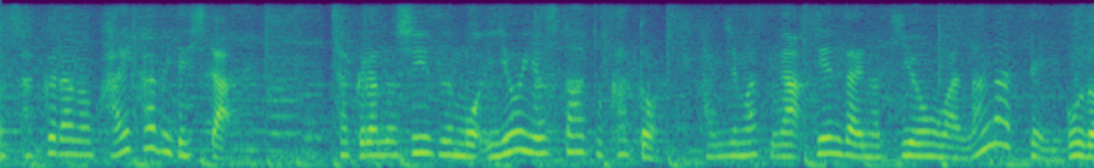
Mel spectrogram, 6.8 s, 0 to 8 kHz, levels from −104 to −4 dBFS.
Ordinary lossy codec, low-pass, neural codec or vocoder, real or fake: none; 7.2 kHz; codec, 16 kHz in and 24 kHz out, 1 kbps, XY-Tokenizer; fake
